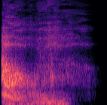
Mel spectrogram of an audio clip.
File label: Female Kvaldir Death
